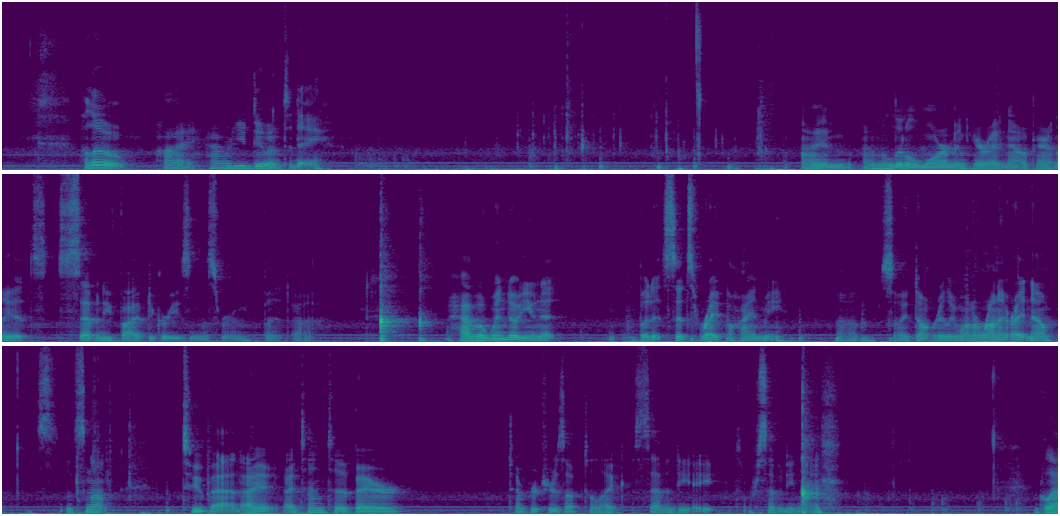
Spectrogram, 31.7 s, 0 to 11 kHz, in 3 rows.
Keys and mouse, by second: 6.0-6.5 middle drag, 6.9-7.2 shift+middle drag, 17.1-17.4 middle drag, 17.8-18.2 shift+middle drag, 18.5-18.9 middle drag, 20.2-20.8 middle drag, 22.7-23.1 shift+middle drag.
